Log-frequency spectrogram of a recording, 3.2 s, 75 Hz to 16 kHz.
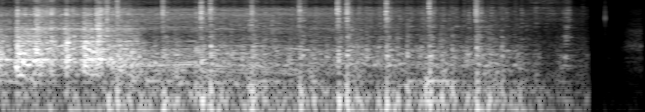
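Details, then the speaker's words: Jeep sat 25+ years, first start with fuel poured in: ragged, uneven firing bursts for about three seconds, then it cuts out; fuel pump pulling fuel but carburetor leaking badly and spitting fuel, needs a rebuild. "Oh, little sputter. It's trying. It's trying. Just need to get some of that fuel out of the out of the can. That's going the wrong way. Yeah, it's pulling fuel, but we got some pretty serious leaks in there."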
